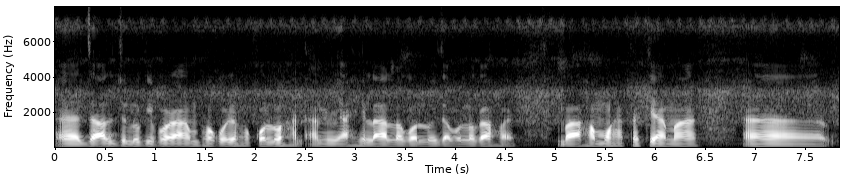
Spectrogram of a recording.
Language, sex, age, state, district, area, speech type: Assamese, male, 30-45, Assam, Lakhimpur, rural, spontaneous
